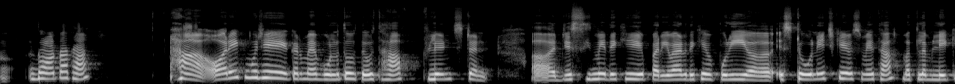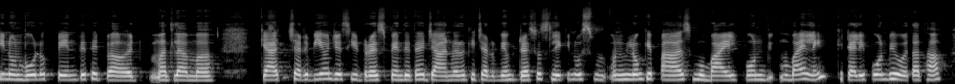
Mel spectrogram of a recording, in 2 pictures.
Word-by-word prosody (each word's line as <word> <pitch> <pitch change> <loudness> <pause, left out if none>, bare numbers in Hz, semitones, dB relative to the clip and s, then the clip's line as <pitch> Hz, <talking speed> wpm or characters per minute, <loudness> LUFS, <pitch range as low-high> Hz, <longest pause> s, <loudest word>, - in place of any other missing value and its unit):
अ, - - -14 0.3
दौड़ता 275 +2 +1
था। 265 +2 -2 0.8
हाँ, 255 -4 +1
और 245 +5 +1
एक 315 +2 +1
मुझे 310 0 +3 0.2
अगर 255 0 -3
मैं 245 -1 -1
बोलूँ 230 0 +2
तो, 265 +2 +3
तो 230 -2 +3
था 230 0 -1 0.3
फ्लिंटस्टन 240 -3 -1 0.5
अ, 195 - -1
जिसमें 240 +2 0
देखिए 240 0 +2
परिवार 220 +1 +2
देखिए 235 +2 +2
पूरी 225 +1 +3
अ, 195 -3 +2
स्टोन 245 - +3
एज 255 0 -1
के 270 -2 +4
उसमें 240 -2 -2
था 225 - 0
मतलब 225 0 -1
लेकिन 220 +2 +1
उन 225 - +1
वो 220 +1 +5
लोग 235 +1 0
पहनते 215 +1 +2
थे 255 - +4
टड 190 -1 +2 0.2
मतलब 200 -1 +1 0.7
क्या 210 -1 +2
चर्बियों 230 +1 -1
जैसी 235 -1 0
ड्रेस 205 0 +1
पहनते 215 -1 +2
थे, 230 +1 +3
जानवरों 205 -1 -1
की 235 - -3
चर्बियों 210 -1 -2
की 220 - -11
ड्रेसेज़। 210 +5 +1
लेकिन 225 +2 0
उस 230 +1 -2
उन 220 0 -4
लोगों 230 +1 +3
के 255 - +3
पास 215 +1 0
मोबाइल 205 -2 +1
फ़ोन 220 0 0
भी 320 - -9
मोबाइल 225 +2 0
नहीं, 295 +12 +1
कि 250 - -9
टेलीफ़ोन 220 +2 +1
भी 255 - +3
होता 215 -3 +3
था 215 +3 0
230 Hz, 195 wpm, -17 LUFS, 215-245 Hz, 0.8 s, वो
